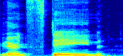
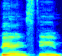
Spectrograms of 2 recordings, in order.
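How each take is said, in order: First: The last syllable sounds like 'stain'. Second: The last syllable sounds like 'steen'. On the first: The speaker calls it right. "it's like supposed to be Berenstain" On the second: The speaker calls it wrong. "I always said Berenstein"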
